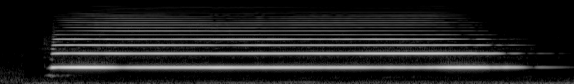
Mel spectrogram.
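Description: A saxophone holds one strong high E note, loud and steady for about five seconds with a clean attack and a brief tail, played alone with no talk.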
